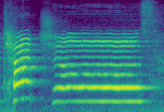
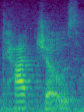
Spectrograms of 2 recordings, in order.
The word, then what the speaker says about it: Totchos: I am making Chicken Totchos. And if you think I mispronounced nachos, you're wrong, because we're making tachos.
